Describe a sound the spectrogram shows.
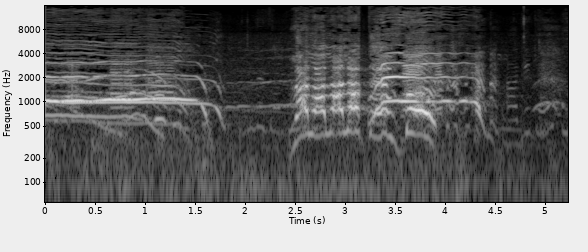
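Men cheer and call out loudly nearby.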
